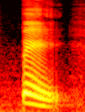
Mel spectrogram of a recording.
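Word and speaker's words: 倍: 배로 기억을 하시면 되고 배수의 배는 발음이 어떻게 된다? 빼.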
